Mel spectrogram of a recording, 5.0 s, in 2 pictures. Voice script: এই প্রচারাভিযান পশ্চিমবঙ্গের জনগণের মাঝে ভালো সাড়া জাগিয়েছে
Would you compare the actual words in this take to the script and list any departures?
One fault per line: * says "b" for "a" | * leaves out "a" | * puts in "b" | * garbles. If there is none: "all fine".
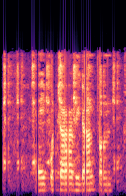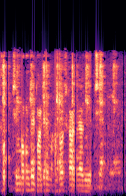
* leaves out "জনগণের"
